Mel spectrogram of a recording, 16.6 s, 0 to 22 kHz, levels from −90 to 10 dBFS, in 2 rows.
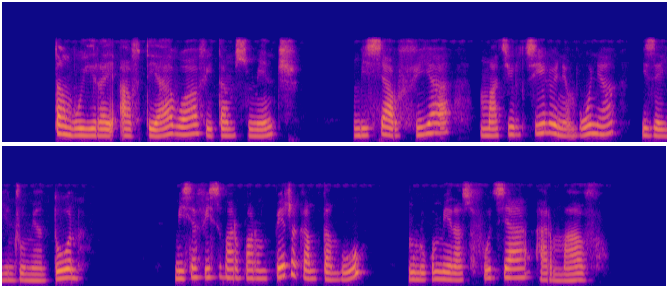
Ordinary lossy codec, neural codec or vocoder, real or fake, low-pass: Opus, 24 kbps; none; real; 7.2 kHz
